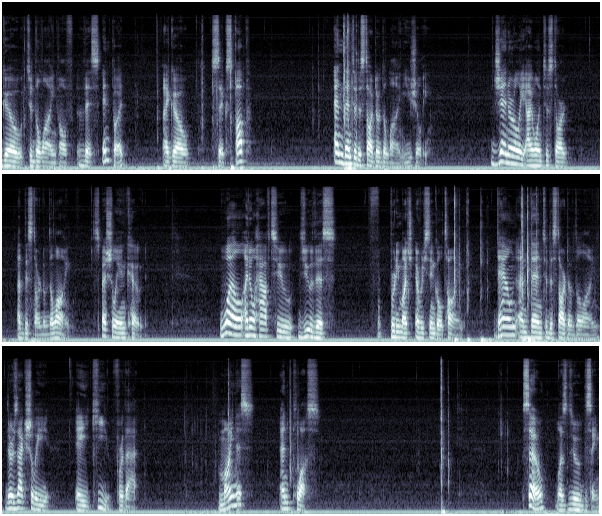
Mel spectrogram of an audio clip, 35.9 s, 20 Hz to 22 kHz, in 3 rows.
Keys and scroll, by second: 4.3 6, 4.6 k, 7.0 shift+6, 21.1 6, 21.5 j, 22.5 shift+6, 28.5 -, 29.7 =, 33.9 j.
